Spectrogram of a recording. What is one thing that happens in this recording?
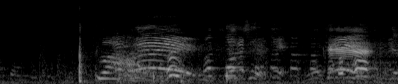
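Young men shout and cheer loudly outdoors.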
